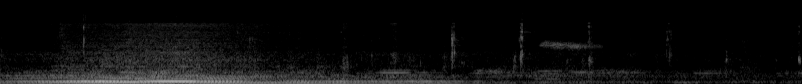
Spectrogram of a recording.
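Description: Close-up eating sounds of boiled cassava leaves in peanut sauce: wet chewing with scattered sharp mouth clicks and utensil taps. A low hum swells and fades over the first three seconds and is the loudest sound.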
